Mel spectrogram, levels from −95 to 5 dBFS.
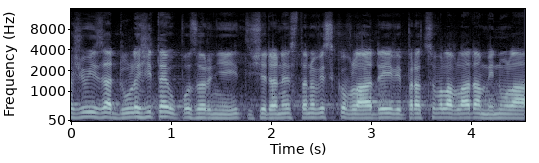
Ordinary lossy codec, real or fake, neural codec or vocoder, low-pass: AAC, 96 kbps; real; none; 14.4 kHz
